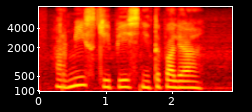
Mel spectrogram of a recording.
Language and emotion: Russian, neutral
